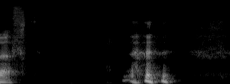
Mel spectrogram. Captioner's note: laughing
